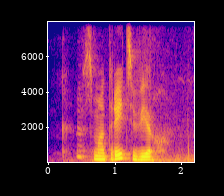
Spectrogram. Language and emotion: Russian, neutral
